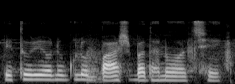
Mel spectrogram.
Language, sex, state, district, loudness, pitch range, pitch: Bengali, female, West Bengal, Cooch Behar, -18 LUFS, 185-220 Hz, 195 Hz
